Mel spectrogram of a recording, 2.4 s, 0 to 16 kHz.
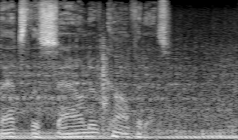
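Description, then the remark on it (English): A boat engine fires up and chugs steadily with a low, pulsing rumble, in an advertisement for Nationwide Battery, running beneath a man's voice at first and then continuing on its own near the end. “For over 30 years, boaters and fishermen have counted on Nationwide to fire up their engines to keep their electronics going week after week, year after year.”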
